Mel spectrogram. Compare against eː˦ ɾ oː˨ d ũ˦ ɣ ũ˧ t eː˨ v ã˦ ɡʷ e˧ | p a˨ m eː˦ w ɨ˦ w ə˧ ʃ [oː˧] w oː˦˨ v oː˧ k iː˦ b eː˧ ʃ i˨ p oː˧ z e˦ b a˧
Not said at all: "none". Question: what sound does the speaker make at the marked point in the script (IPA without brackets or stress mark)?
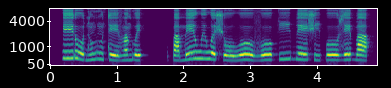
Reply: oː˨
